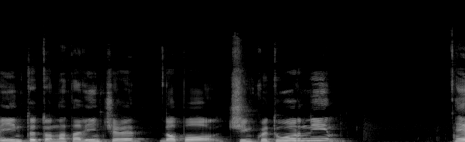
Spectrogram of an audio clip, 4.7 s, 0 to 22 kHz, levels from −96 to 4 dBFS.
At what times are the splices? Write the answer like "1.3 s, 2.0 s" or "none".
none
